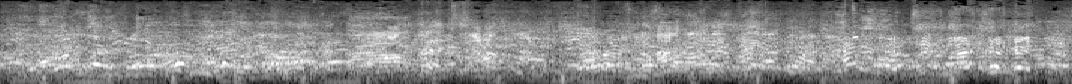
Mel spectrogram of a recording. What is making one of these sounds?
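A crowd of men and women talk and shout excitedly outdoors.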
